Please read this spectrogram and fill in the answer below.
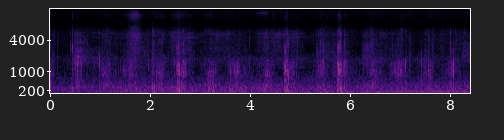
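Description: Footsteps on packed snow: irregular steps, about one a second.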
